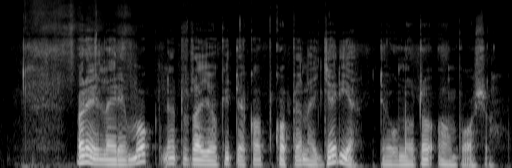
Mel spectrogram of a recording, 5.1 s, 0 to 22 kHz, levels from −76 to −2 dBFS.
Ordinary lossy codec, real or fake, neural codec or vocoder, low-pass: none; real; none; none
